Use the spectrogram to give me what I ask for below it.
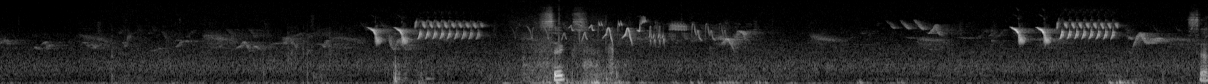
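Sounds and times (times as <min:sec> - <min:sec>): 
other birds chirping: 0:00.0 - 0:12.0
Spotted Towhee singing: 0:02.6 - 0:07.9, 0:09.2 - 0:12.0
speech: 0:05.5 - 0:06.0.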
